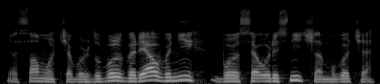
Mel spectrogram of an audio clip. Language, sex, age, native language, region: Slovenian, male, 12-17, Slovenian, Drava region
